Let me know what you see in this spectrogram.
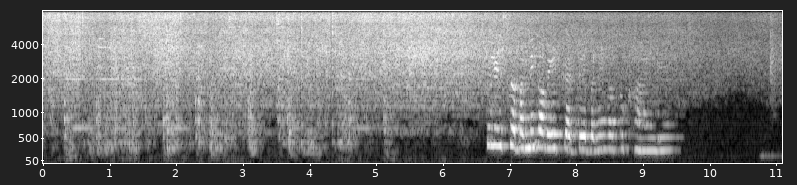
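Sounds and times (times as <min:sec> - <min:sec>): metal spatula scraping pan: 0:00.0 - 0:06.1
food sizzling in pan: 0:00.0 - 0:11.0.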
